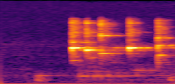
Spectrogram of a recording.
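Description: mobile phone ringtone ringing

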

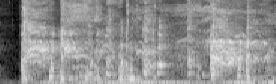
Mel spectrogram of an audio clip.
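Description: coughing

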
